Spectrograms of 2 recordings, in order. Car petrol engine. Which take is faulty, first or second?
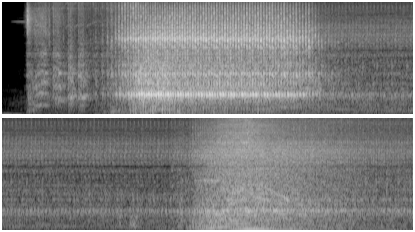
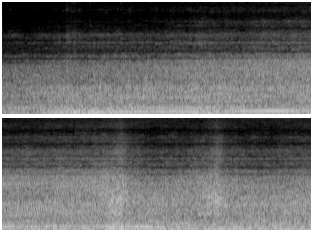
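first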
